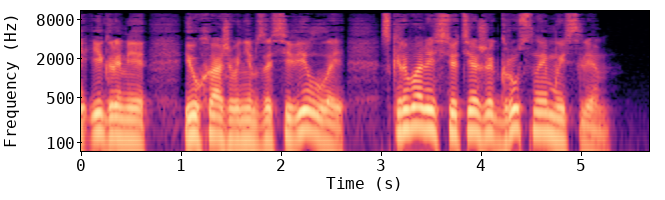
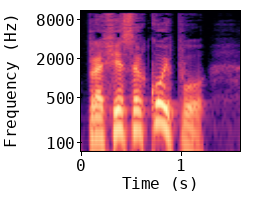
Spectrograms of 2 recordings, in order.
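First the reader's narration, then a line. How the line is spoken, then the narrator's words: Joyful exclamation. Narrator (Russian): радостно воскликнул я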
